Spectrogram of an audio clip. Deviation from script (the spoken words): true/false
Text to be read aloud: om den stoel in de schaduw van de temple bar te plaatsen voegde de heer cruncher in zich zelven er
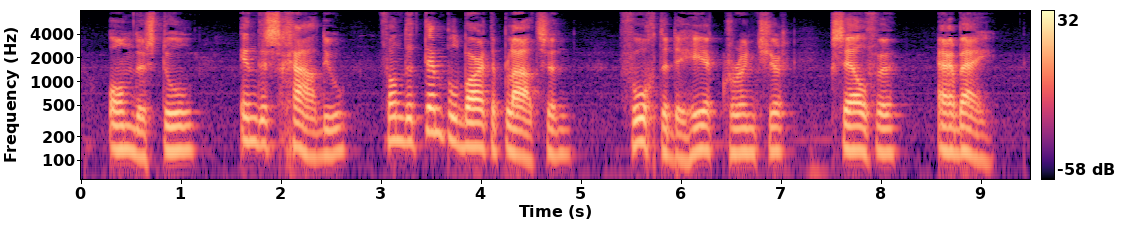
true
